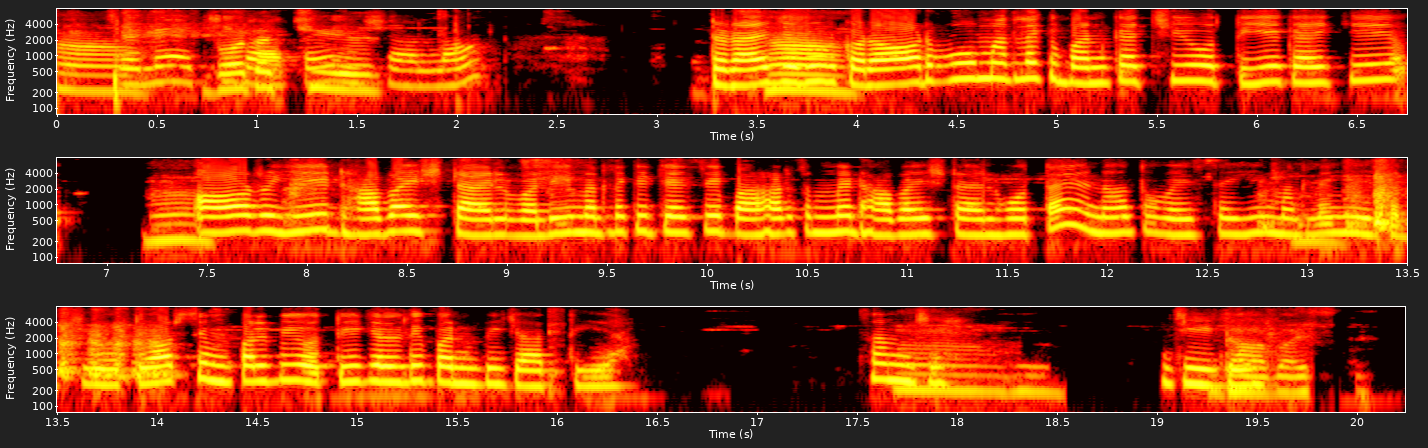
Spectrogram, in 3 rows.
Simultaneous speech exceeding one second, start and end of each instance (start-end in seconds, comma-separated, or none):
none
